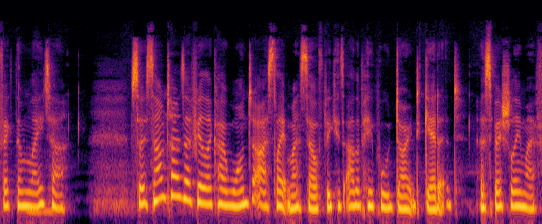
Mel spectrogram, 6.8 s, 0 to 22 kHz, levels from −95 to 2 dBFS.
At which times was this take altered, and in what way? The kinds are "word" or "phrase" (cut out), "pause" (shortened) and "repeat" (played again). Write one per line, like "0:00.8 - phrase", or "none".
none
